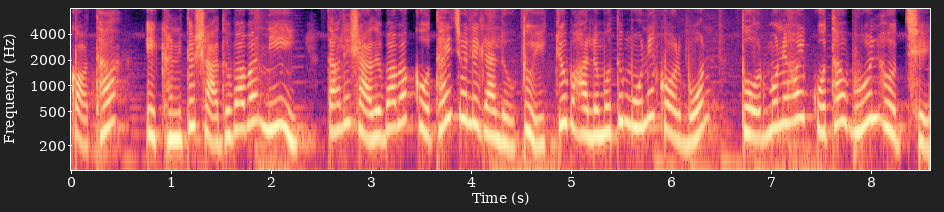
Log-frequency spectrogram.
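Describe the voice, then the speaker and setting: A woman voicing a kind, trusting young wife and devoted sister in a melodramatic cartoon, earnest and expressive. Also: sits high, a little fast. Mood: helpful. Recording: music bed under the voice.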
